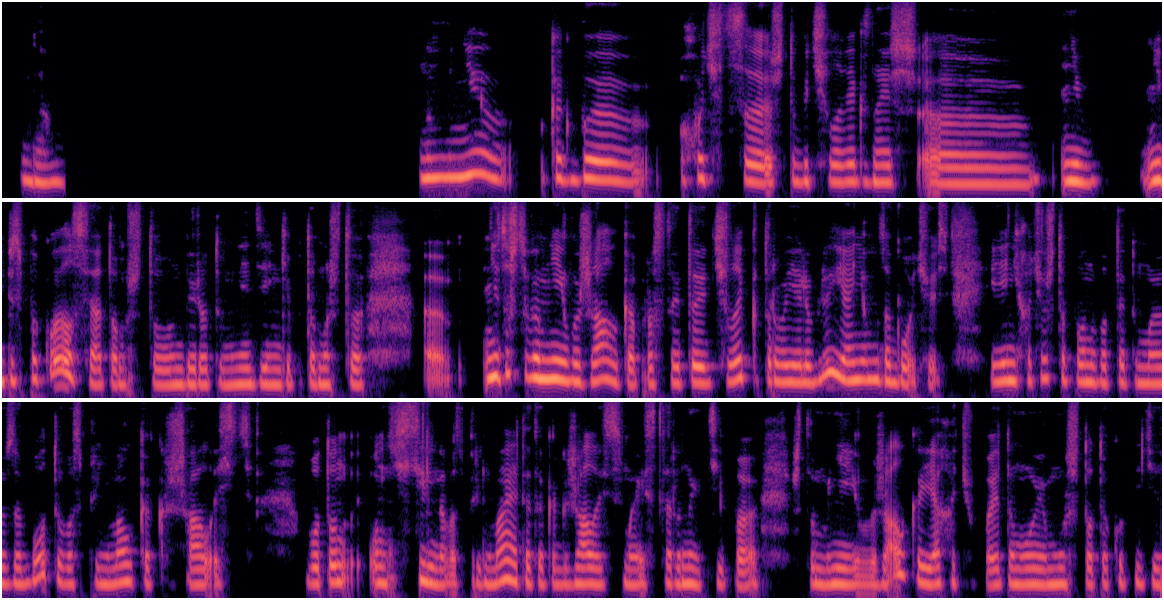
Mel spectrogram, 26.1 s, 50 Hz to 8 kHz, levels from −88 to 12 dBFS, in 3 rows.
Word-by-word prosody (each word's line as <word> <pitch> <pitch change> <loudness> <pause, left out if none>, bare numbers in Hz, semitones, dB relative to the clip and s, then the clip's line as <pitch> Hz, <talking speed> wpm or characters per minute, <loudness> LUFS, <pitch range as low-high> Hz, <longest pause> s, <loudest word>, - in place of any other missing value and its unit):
Да. 220 -2 -1 2.7
Ну, 265 0 +4
мне 280 +3 +4 0.5
как 260 -3 -1
бы 240 -3 +3 0.2
хочется, 250 -4 0
чтобы 225 -2 -5
человек, 225 0 -2
знаешь, 215 -1 -2
э, 195 -1 0 0.3
не 230 -1 +6
б 215 +1 -2 0.3
не 235 +2 +4
беспокоился 245 -1 +1
о - - -1
том, 185 0 -4
что 185 -1 -6
он 190 +1 0
берёт 190 0 -2
у - - -6
меня 195 +1 +1
деньги, 195 -1 -2
потому 195 0 -2
что, 190 - -5 0.5
эм, - - -1 0.2
не 275 +2 +8
то 320 - 0
чтобы 275 -4 +5
мне 255 0 +10
его 230 -2 +5
жалко, 225 -3 0
просто 195 +2 -5
это 205 0 +3
человек, 235 +5 +1
которого 230 -1 -1
я 215 - +4
люблю 215 +10 +2
и 315 - +7
о - - +4
нём 245 0 +4
забочусь, 210 -4 -2 0.3
и 220 - -3
я 230 - +4
не 235 - +4
хочу, 240 +2 -5
чтобы 260 -2 -6
он 220 -1 +2
вот 205 -1 -6
эту 210 0 -5
мою 200 0 +1
заботу 215 +4 -2
воспринимал 195 +2 -2
как 195 -2 -7
шалость. 185 - -4 0.4
Вот 200 +1 -1
он 215 +1 +3 0.2
он 210 -1 0
сильно 210 -7 0
воспринимает 215 +2 0
это 200 0 -2
как 190 0 -6
жалость 195 -1 +1
с - - -10
моей 185 -2 -1
стороны, 200 -2 -1
типа, 180 -3 -3 0.2
что 200 - -6
мне 190 0 +2
его 95 -1 -2
жалко, 265 - 0
и - - +3
я 195 0 +3
хочу 205 -1 -11
поэтому 190 +1 0
ему 195 +1 +1
что-то 190 0 -6
купить 205 -1 -9
и 190 - -2
210 Hz, 180 wpm, -23 LUFS, 195-235 Hz, 2.7 s, мне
